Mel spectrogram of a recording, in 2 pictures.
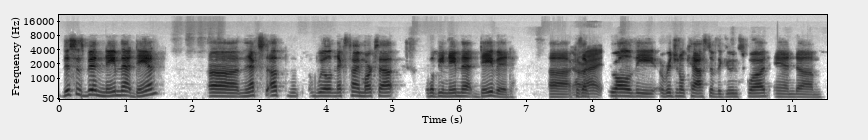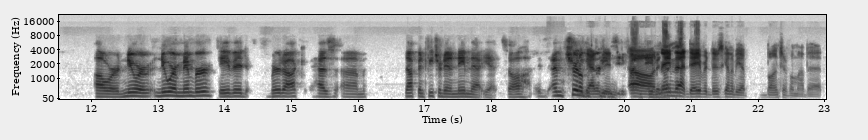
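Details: Adult man speaking; Normal speech.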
